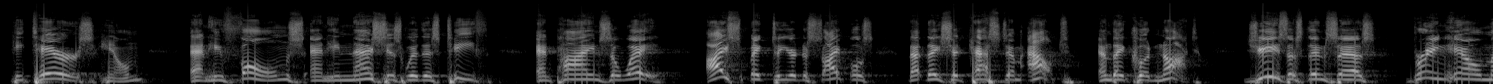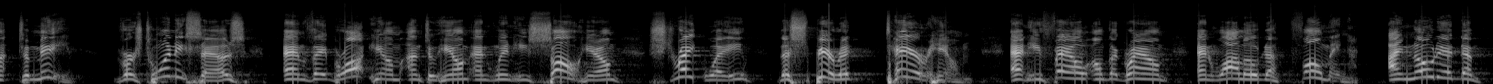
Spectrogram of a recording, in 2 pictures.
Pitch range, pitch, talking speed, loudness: 205-245 Hz, 230 Hz, 135 wpm, -27 LUFS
